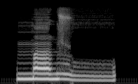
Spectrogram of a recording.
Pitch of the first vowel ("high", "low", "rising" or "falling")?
high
